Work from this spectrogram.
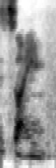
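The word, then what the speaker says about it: sign: letter है जी तो जी भी वर्ड बहुत सारे वर्ड में साइलेंट होता जैसे साइन साइन करना य पर है साइन तो जी साइलेंट साइन पढ साइन फॉरेनर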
